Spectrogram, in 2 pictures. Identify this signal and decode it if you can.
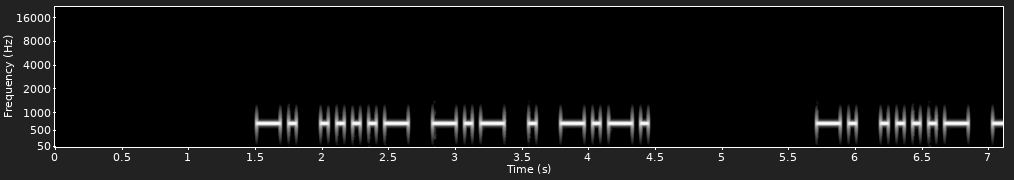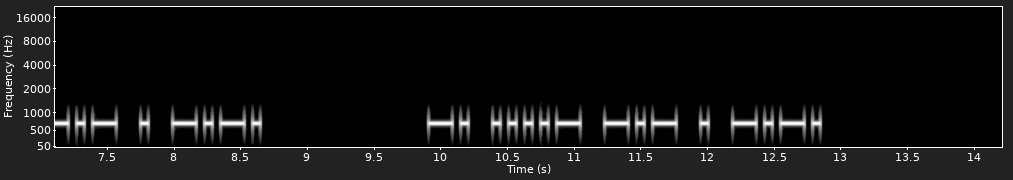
Morse code, heard as a keyed tone, about 20 wpm, 700 Hz. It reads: N4KEC N4KEC N4KEC
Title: USA Call Signs - 5 Characters - Repeated 3x - 20wpm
